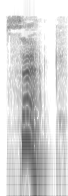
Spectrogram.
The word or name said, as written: sacque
